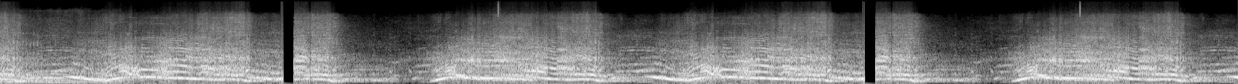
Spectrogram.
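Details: A lion (Panthera leo) roars in deep, rasping calls, each swelling and falling away, repeated every few seconds.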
